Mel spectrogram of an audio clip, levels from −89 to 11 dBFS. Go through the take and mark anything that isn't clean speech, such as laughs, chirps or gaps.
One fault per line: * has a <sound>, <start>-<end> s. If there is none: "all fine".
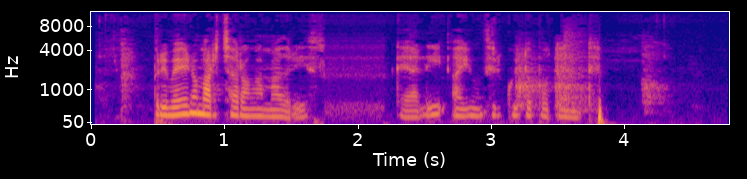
all fine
